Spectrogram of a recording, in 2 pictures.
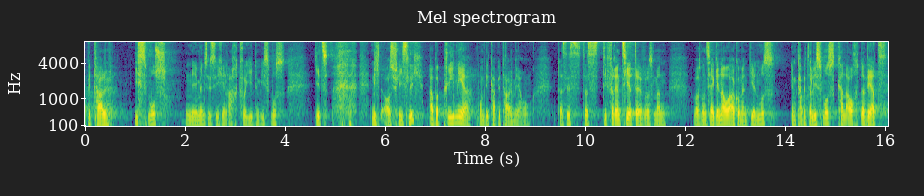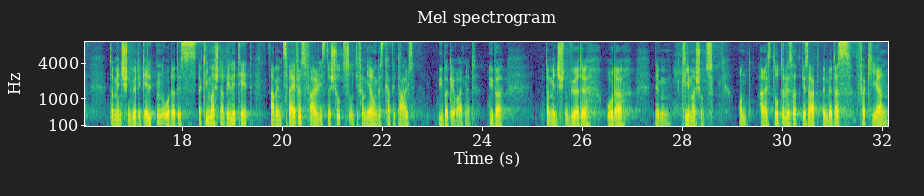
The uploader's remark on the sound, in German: Ihr hört einen Vortrag. Der im Rahmen einer universitären Veranstaltungsreihe in der Theologischen Fakultät Innsbruck stattgefunden hat.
